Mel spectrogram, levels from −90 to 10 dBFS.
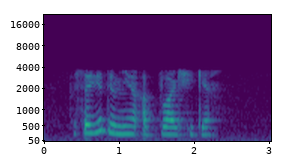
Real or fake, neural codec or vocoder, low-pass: real; none; 3.6 kHz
